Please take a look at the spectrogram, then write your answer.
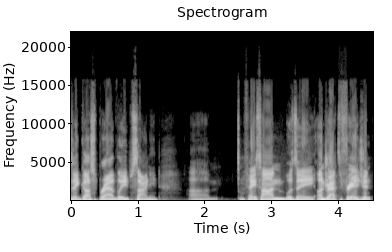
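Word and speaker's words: Facyson: one name i probably looked up this guy's pronunciation uh before i say it on air i'm sh faison is that where you're going with jake f-a-c-y-s-o-n faison faison brandon you may be right cornerback 6-2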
